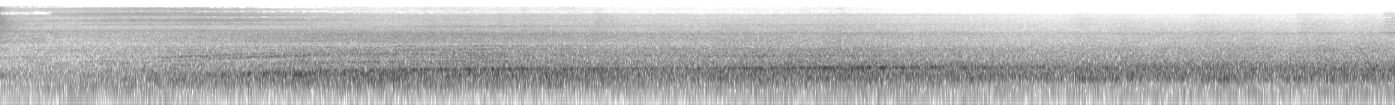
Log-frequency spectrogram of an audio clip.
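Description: Subway train pulling out of an underground station, its electric traction motors giving a whine that slowly rises in pitch as it accelerates. Under the whine runs the rumble of the wheels on the rails, which builds over the first few seconds and then holds steady as the train runs off into the tunnel.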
